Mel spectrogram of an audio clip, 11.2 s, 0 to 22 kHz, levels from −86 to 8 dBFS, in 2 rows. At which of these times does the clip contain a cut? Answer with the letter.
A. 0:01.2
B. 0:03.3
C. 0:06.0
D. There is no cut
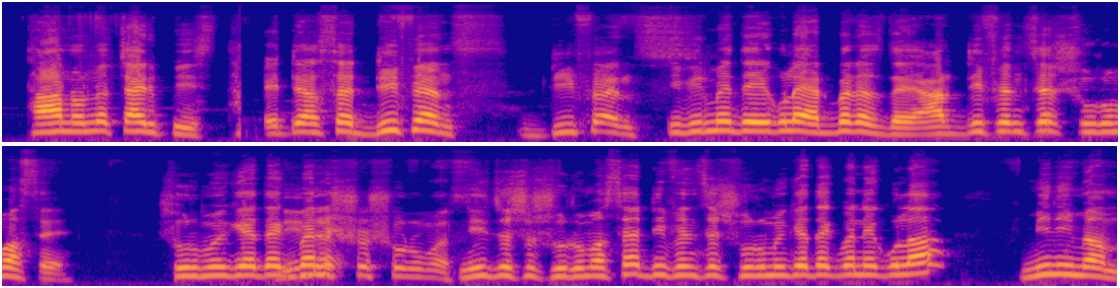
A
